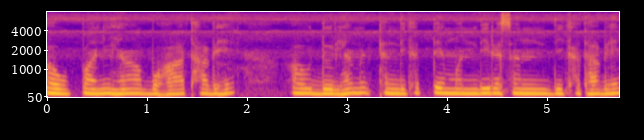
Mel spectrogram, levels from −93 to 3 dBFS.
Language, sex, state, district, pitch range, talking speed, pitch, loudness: Chhattisgarhi, male, Chhattisgarh, Rajnandgaon, 150-165 Hz, 180 wpm, 155 Hz, -15 LUFS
